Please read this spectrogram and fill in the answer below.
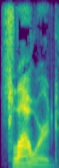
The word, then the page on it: flowered: British English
